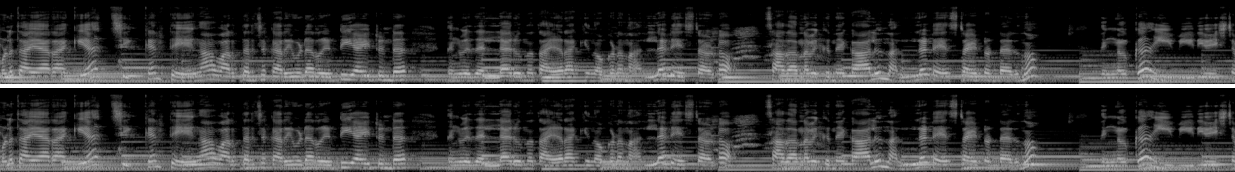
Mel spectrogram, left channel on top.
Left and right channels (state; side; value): normal; both; correlation 0.72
